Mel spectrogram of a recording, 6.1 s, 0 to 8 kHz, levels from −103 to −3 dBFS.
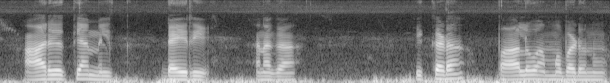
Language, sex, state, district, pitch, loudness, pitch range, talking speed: Telugu, male, Andhra Pradesh, Sri Satya Sai, 135 Hz, -18 LUFS, 125-140 Hz, 70 wpm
